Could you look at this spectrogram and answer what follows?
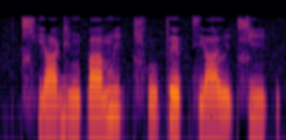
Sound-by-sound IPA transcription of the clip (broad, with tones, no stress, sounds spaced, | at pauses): t͡ɕʰ j a˧ ɡ i˧ ŋ p a˧ m i˦ ʔ t͡ɕʰ u˨˩ t̪ e˦ p̚ s j a˧ l i˨ ʔ ɕ i˦ ʔ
